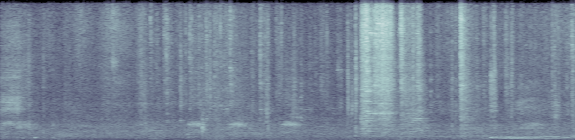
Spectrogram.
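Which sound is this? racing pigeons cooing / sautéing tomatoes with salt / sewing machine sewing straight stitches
racing pigeons cooing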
